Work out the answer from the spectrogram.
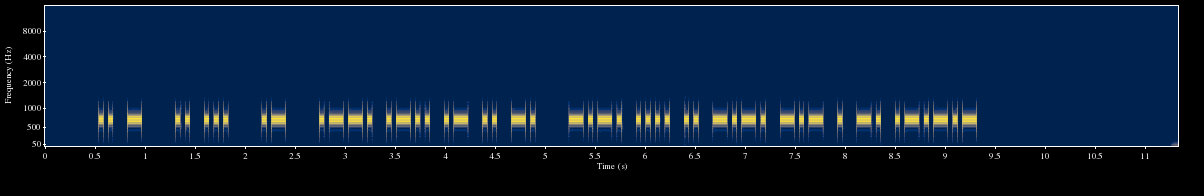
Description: Morse code, heard as a keyed tone, about 25 wpm, 700 Hz. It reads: IT IS A PLAIN CHICKEN.
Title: Sentences from Top 1000 Words - Review Part 5 - 25wpm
